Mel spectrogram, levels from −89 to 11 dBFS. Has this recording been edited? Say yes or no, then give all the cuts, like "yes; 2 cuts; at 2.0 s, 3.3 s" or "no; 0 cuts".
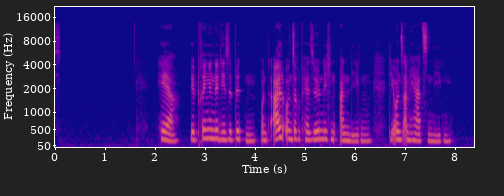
no; 0 cuts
